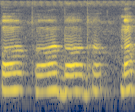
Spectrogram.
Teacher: जब आप प फ ब भ म पढ़ेंगे तो आपके जो होंठ होंगे वो क्या करेंगे, एक दूसरे से टच करेंगे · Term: ओष्ठ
